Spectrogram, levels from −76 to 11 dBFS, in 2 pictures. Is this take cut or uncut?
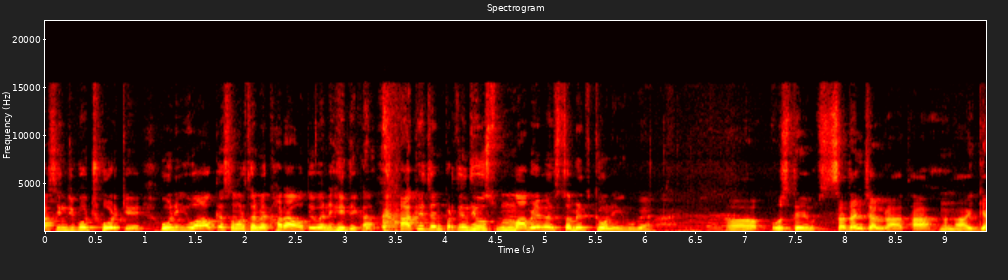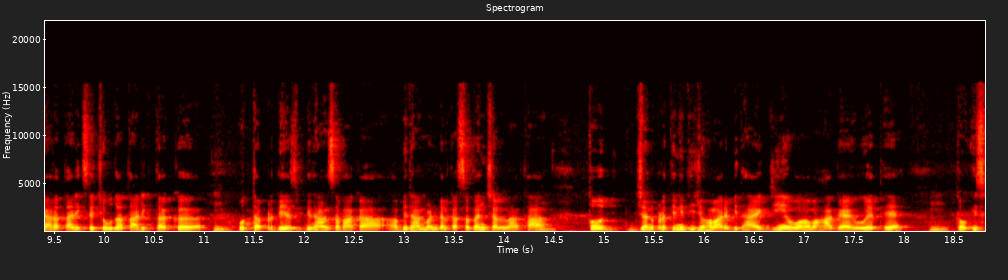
uncut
